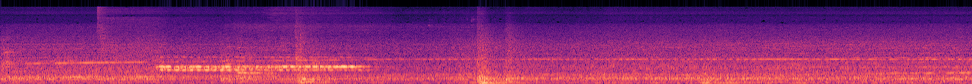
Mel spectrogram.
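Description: Subway train departing a platform. A loud two-tone door-closing warning buzzer sounds for about three seconds. A thud follows a couple of seconds later, then the electric traction motors whine faintly, rising in pitch as the train pulls away.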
